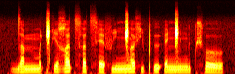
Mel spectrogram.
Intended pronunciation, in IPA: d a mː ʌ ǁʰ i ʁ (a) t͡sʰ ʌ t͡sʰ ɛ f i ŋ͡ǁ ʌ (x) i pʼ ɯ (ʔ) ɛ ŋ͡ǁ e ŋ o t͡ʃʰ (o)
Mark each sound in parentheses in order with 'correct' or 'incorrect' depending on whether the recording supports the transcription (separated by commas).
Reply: incorrect, correct, correct, correct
